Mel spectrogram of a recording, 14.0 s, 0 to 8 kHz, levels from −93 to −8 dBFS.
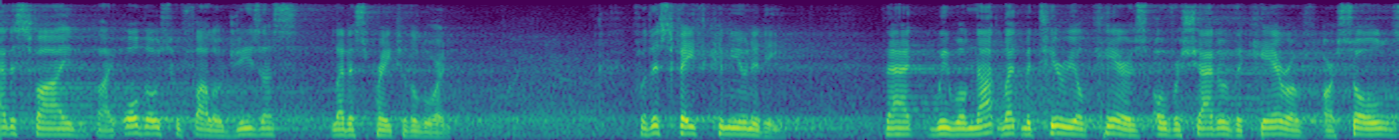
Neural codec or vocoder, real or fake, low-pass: none; real; 7.2 kHz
